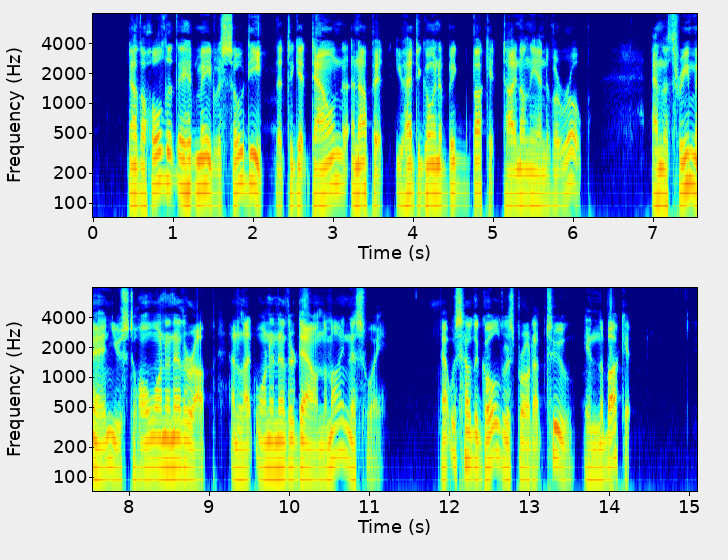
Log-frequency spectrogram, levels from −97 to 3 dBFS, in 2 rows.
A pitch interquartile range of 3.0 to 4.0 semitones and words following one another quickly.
Yes: average, 3.3 semitones; fast, 250 wpm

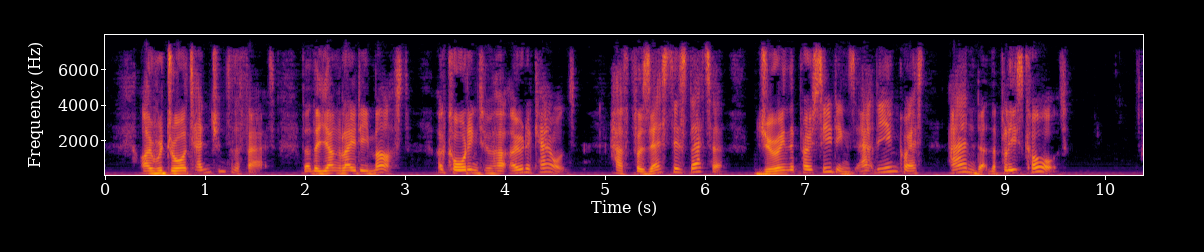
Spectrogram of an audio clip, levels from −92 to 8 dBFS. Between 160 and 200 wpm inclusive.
Yes: average, 185 wpm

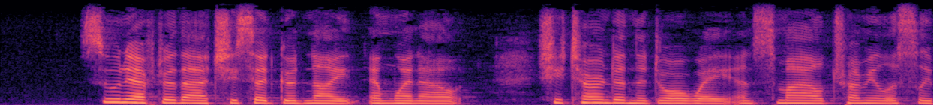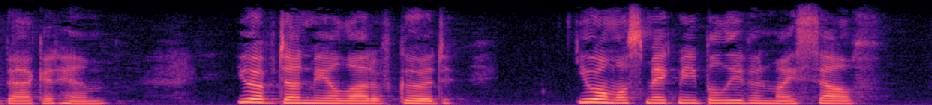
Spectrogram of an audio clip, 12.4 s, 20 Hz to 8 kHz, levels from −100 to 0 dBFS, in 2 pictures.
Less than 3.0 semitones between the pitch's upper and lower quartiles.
Yes: narrow, 2.4 semitones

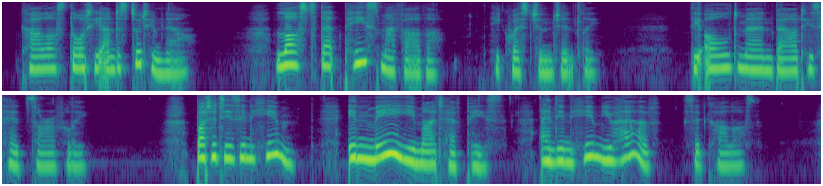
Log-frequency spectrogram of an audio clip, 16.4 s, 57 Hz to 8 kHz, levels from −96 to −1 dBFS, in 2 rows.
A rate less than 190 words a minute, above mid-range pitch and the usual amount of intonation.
No: average, 140 wpm; high, 195 Hz; wide, 6.2 semitones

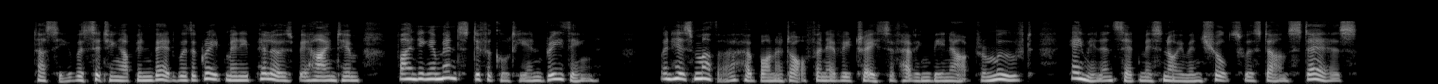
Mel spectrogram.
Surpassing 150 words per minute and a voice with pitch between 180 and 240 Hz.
Yes: average, 170 wpm; medium, 185 Hz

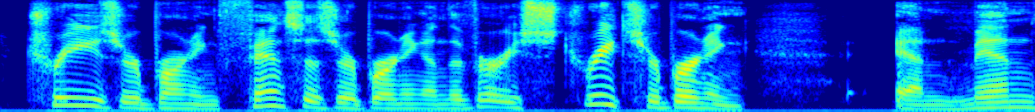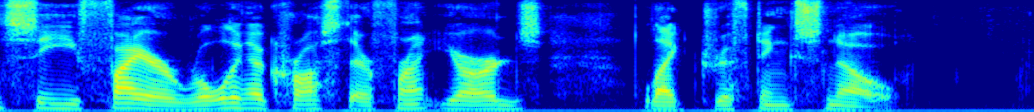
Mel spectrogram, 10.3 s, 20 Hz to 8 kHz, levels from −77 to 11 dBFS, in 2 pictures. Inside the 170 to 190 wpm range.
No: slow, 135 wpm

